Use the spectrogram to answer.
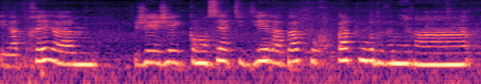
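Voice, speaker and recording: With a Flemish accent, a woman speaks in a high pitch at a fairly slow pace. Her intonation is monotone and flat. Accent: Flemish Dutch accent in French. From Flanders, Belgium (near Antwerp). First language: Dutch (speaking French). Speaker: novelist. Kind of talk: interview. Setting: bookshop event with audience. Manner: halting, many repetitions and hesitations.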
